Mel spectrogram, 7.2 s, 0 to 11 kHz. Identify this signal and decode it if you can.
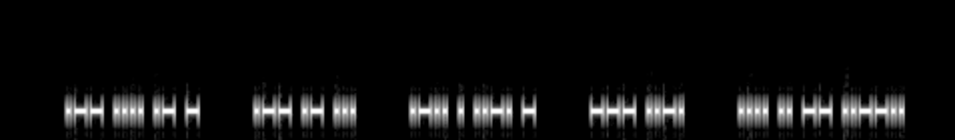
Morse code, heard as a keyed tone, about 38 wpm, 700 Hz. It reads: WHAT WAS LEFT OF HIM?
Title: 2x Word-Spacing - Sentences from Top 300 Words - 40wpm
